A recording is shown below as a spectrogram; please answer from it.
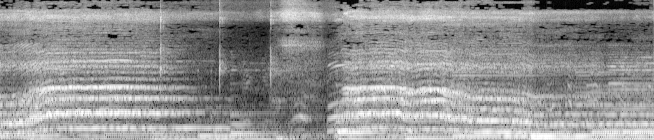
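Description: A male singer with an acoustic guitar, joined by an audience singing along. There are two long, gliding sung phrases over steady low guitar notes, with a brief drop between them about three seconds in.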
